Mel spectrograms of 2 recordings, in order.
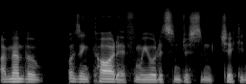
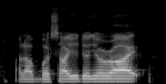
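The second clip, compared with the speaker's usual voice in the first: put-on Turkish accent; 7 dB louder than usual. In a role-play of ordering at a kebab shop, Turkish kebab man accent. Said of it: "to do the Turkish kebab man accent".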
